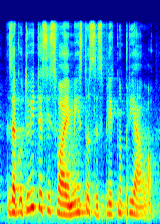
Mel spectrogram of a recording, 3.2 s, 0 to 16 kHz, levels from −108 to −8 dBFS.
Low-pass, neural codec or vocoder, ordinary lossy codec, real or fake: 10.8 kHz; none; none; real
